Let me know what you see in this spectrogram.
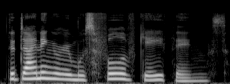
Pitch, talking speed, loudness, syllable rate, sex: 215 Hz, 210 wpm, -18 LUFS, 4.3 syllables/s, female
